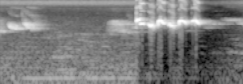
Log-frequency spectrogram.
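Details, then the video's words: Orange-headed thrush singing in the morning, a lure to rouse aggression: a couple of soft warbled notes, then a sudden loud run of about seven quick, ringing whistled notes. "ANIS MERAH NGEPLONG PAGI, PANCINGAN ANIS MERAH AGAR CEPAT EMOSI"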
